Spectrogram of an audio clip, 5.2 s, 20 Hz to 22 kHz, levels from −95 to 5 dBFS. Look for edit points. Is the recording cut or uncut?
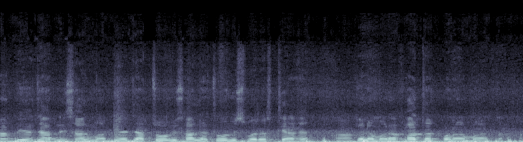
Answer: uncut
